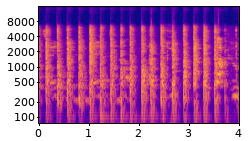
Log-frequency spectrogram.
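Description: Boxing gloves striking focus mitts in a fast, steady flurry of smacks, about six a second.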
